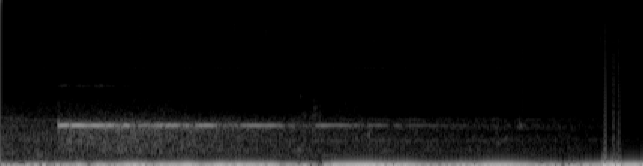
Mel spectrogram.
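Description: Loud, deep underwater rumble drone of horror sound design. A steady single high tone is held over it from about half a second in until near the end.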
